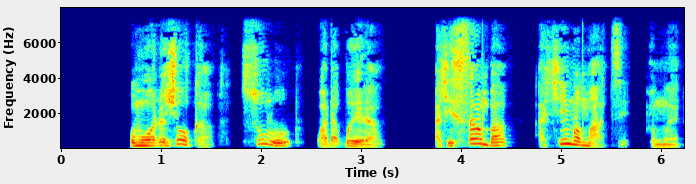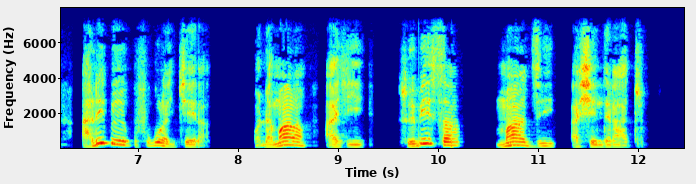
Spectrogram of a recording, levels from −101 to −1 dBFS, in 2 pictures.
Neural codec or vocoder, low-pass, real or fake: none; 7.2 kHz; real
